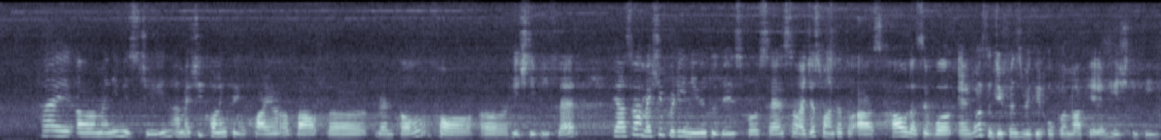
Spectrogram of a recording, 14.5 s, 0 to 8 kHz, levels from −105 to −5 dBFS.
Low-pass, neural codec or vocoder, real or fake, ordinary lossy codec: none; none; real; none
